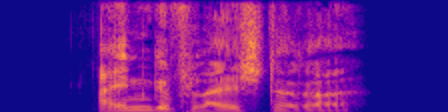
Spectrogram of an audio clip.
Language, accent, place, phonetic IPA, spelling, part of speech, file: German, Germany, Berlin, [ˈaɪ̯nɡəˌflaɪ̯ʃtəʁə], eingefleischtere, adjective, De-eingefleischtere.ogg
- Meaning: inflection of eingefleischt: 1. strong/mixed nominative/accusative feminine singular comparative degree 2. strong nominative/accusative plural comparative degree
